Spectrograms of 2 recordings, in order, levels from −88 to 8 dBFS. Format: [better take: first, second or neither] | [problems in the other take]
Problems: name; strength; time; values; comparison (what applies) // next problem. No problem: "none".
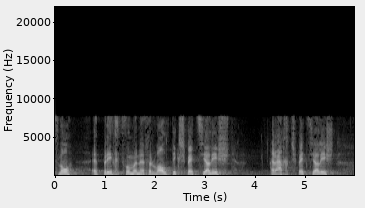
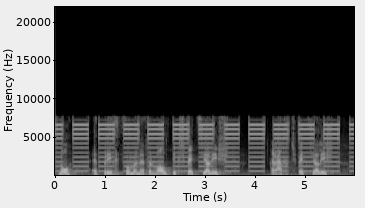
first | background sound (Alarm); 3 dB below the speech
